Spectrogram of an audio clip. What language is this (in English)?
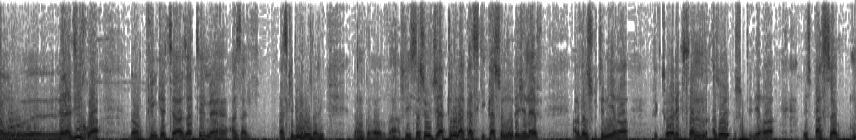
French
